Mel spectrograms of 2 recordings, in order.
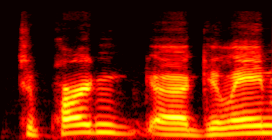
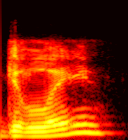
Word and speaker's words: Ghislaine: But yeah, he was considering pardon Ghislaine Maxwell, and now he is walking that back.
